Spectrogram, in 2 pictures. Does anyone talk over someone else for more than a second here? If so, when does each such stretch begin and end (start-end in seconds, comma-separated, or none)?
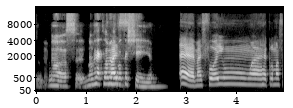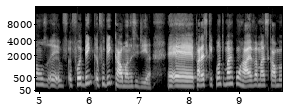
none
